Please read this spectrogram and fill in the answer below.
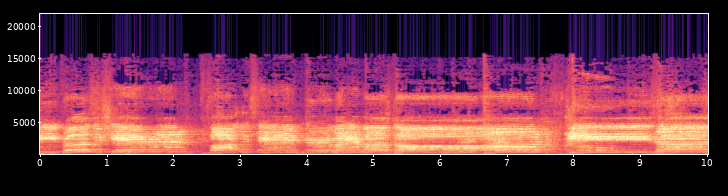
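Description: Gospel song sung in close harmony by a man and two women through a sound system, in phrases a few seconds long, with an acoustic guitar strummed underneath.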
